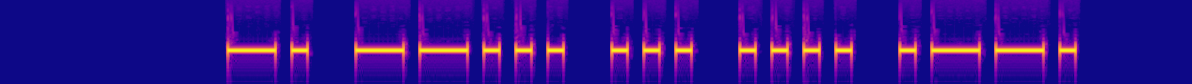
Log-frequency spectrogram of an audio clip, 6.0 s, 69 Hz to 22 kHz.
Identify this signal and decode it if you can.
Morse code, heard as a keyed tone, about 15 wpm, 700 Hz. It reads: N7SHP
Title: USA Call Signs - 5 Characters - Repeated 2x - 15wpm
